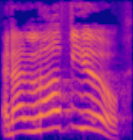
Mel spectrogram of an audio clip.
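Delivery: high, loud and tender, the last words slow; a parent's joyful, tender I forgive you; warm forgiveness. Shown as a demonstration. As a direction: beam out forgiveness to a sorry child. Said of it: "I can immediately at this point be like".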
